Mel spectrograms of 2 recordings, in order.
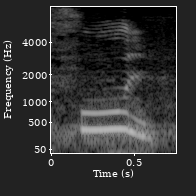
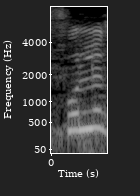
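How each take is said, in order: First: The u vowel is long and drawn out. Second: The u vowel is short and clipped. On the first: The speaker calls it right. "जोर लगाना पड़ रहा है ना मुझे बोलने में" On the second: The speaker calls it wrong. "फुल तो नहीं बोल रही"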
